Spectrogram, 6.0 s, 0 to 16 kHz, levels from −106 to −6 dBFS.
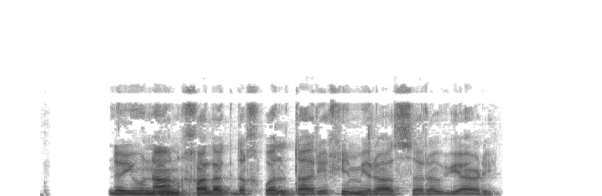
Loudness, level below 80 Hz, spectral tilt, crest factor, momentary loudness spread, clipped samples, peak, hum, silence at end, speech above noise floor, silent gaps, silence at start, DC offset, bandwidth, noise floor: -30 LUFS; -74 dBFS; -5.5 dB/octave; 20 dB; 10 LU; under 0.1%; -12 dBFS; none; 1.1 s; over 60 dB; none; 1.1 s; under 0.1%; 9.4 kHz; under -90 dBFS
